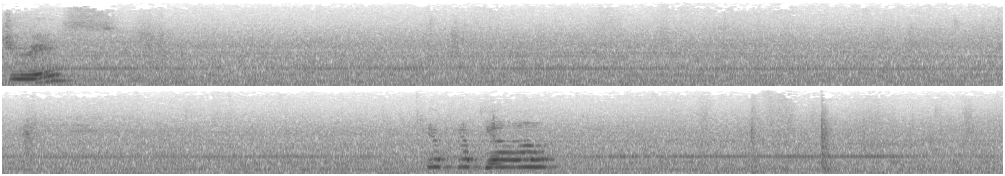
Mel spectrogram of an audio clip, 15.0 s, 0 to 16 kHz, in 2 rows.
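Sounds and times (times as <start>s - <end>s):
faint constant hum: 0.0s - 15.0s.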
